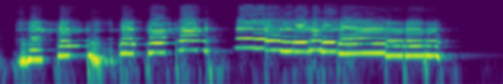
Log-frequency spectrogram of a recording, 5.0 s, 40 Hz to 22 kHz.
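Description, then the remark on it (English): Clean electric guitar through a 65 Deluxe Reverb amp: a quick run of plucked single notes, then a sustained melodic phrase that rings out and fades into a short reverb tail. No voices. “And a 65 Deluxe reverb.”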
